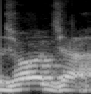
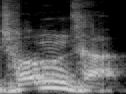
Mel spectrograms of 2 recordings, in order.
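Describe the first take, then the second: First: ঝ ঝা read letter by letter, no nasal; ঝ ঝা spelled out, not pronounced; spelled-out wrong way. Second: ঝঞ্ঝা said as jhonjha with a dental n; ঝঞ্ঝা the natural spoken way; correct pronunciation. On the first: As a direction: sound out ঝ ঝা as separate letters. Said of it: "আমি কিন্তু বলি না". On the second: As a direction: say ঝঞ্ঝা with a clear n before jha. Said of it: "বলতেছি ঝঞ্ঝা". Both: Shown as a demonstration.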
